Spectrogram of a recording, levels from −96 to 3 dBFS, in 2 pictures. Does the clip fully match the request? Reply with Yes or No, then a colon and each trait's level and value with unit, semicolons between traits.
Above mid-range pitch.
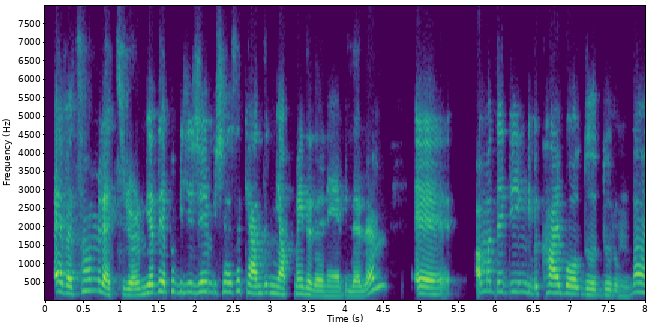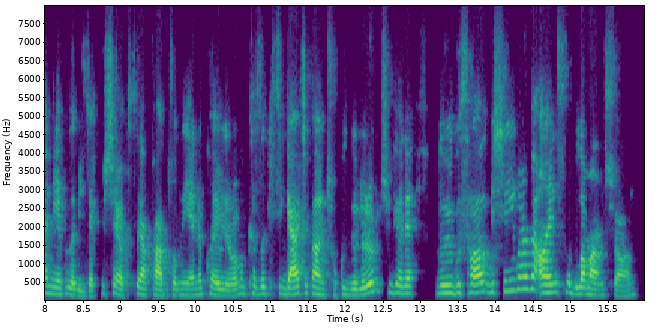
Yes: high, 195 Hz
